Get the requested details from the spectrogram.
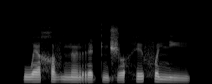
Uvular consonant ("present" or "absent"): present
